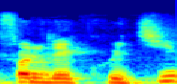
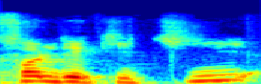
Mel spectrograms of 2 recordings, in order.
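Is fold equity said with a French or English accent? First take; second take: English; French. First: It is said with an English-sounding pronunciation. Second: It is said with a French-sounding pronunciation. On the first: The speaker calls it right. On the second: The speaker calls it wrong.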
